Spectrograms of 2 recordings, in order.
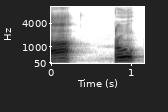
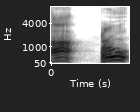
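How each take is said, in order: The two takes are said the same way.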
